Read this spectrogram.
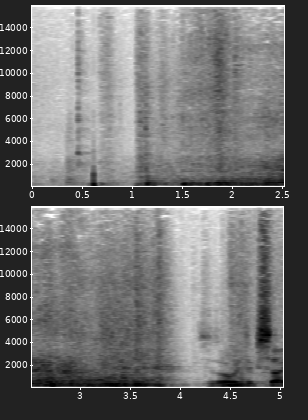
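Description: A blade slices through packing tape on a cardboard box with a rough scraping sound.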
